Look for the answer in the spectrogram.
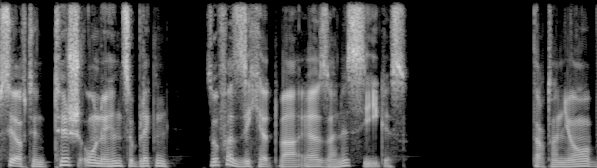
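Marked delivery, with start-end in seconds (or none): none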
